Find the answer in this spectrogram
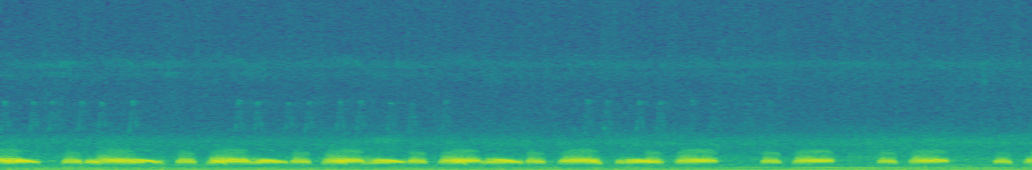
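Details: Wild-caught spotted dove trained for ground-decoy use sings a long series of mellow coos, short and drawn-out notes alternating steadily almost once a second, with a quiet low hum beneath.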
